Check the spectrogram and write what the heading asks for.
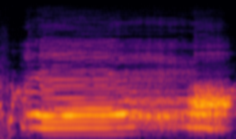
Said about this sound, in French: Longtemps, c'était un son qui m'a intéressé, que j'ai enregistré dans plusieurs voyages aussi, parce que c'est toujours assez compliqué de savoir à quel moment va braire l'âne.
